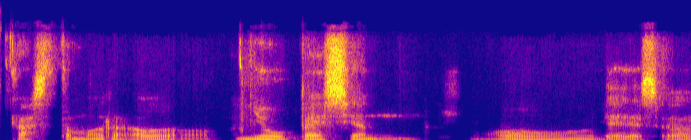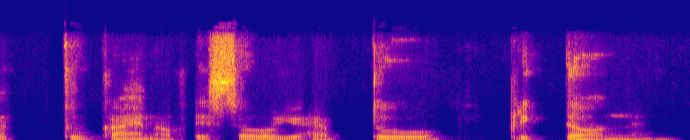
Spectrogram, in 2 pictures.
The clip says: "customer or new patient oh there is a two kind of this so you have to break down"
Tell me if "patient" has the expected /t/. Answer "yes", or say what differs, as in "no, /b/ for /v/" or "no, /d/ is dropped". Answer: no, /t/ is dropped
